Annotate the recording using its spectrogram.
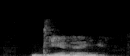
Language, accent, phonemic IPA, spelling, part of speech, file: English, Southern England, /ˌdiːɛnˈeɪ/, DNA, noun / verb / proper noun / phrase, LL-Q1860 (eng)-DNA.wav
